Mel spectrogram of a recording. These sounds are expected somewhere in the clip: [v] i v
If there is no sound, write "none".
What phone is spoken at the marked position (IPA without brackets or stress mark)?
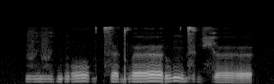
v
